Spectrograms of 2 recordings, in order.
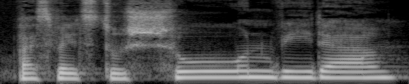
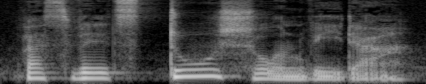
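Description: First: SCHON stretched long, slow sentence; slow delivery with the weight on "schon"; stress on schon. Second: DU stretched and stressed, slow sentence; slow delivery with the weight on "du". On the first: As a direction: draw out and stress the word schon. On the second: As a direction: lean hard on the word du, slowly. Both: Shown as a demonstration. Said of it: "die Betonung einzelner Worte verändern".

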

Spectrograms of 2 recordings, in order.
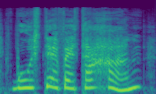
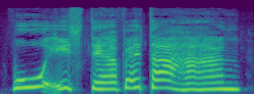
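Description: First: Quick, very high squeaky question; excited little duck. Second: A bit louder. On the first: Little duck asks the hens for the weathercock, excited. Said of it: "fragt Annie aufgeregt die Hühner". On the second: Little duck asks hens who ignored her, more insistent. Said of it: "fragt Annie etwas lauter". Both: A narrator's reading.

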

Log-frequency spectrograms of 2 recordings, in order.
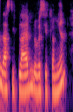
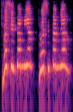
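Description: First: Said in the usual way. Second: Sehr hoch gepiepst wie doppelte Geschwindigkeit; verzerrte Stimme. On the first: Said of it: "dann nimmt man diese Stimme". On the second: Shown as a demonstration. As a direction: spiel „blamieren“ wie ein schnell abgespieltes Band. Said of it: "so wie doppelte Geschwindigkeit oder so". („Du wirst dich blamieren“ sehr hoch wie im Schnelldurchlauf)

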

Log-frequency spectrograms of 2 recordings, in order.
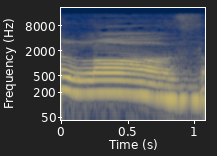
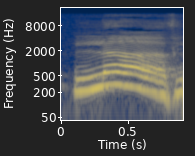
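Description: First: "love" with a clearly drawn rounded O; wrong rounded O. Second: "Love" with a neutral uh vowel; indefinite vowel. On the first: Teacher shows how not to say "love", exaggerated O sound. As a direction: mispronounce "love" with a full O vowel. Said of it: "lembra que não é love". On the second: Teacher corrects the vowel in "Love", indefinite uh sound. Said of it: "É um som mais A, mais indefinido". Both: Shown as a demonstration.

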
